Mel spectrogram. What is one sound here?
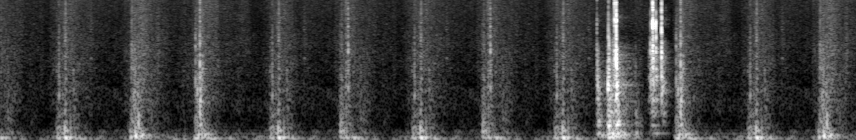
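Footsteps thud steadily on a wooden floor.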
